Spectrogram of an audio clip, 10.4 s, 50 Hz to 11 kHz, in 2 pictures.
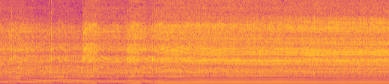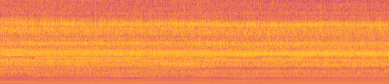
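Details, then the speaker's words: Hypo 660 build chainsaw with added third muffler port and stock chain, cutting a roughly 18-inch dry log with knots: winds up fast, then holds a steady high scream through the cut without bogging; healthy under load. "hmm she's spinning up pretty good you see all the uh knots that cut through us that second that up cut was a straight knot cut"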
